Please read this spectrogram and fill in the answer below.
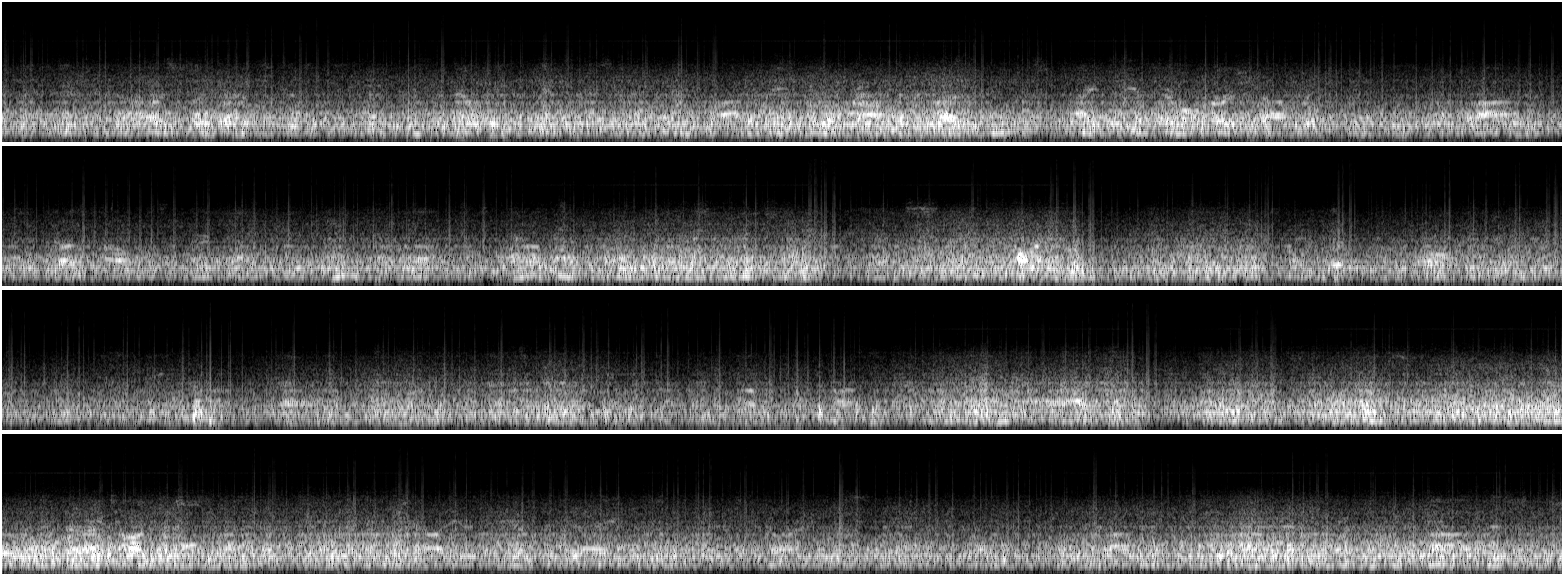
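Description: Indistinct, muffled speech running on over steady road noise from a car driving on a highway.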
